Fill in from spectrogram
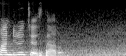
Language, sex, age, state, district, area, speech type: Telugu, female, 18-30, Andhra Pradesh, Nandyal, urban, spontaneous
